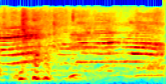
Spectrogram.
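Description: Children's voices in the background, children playing and calling out, with one voice held in a long call in the second half.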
